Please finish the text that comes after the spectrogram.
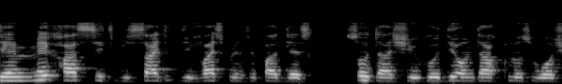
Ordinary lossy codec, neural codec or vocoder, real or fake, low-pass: none; none; real; 7.2 kHz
